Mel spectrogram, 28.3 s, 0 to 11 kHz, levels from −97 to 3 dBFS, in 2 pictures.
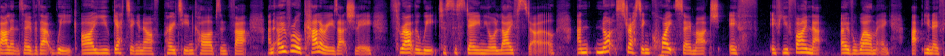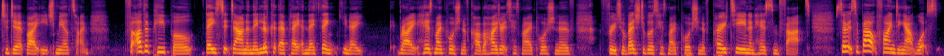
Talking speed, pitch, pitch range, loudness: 190 wpm, 195 Hz, 180-225 Hz, -22 LUFS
